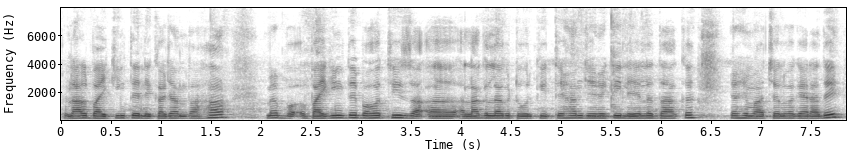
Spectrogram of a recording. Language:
Punjabi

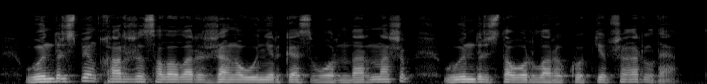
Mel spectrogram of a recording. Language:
Kazakh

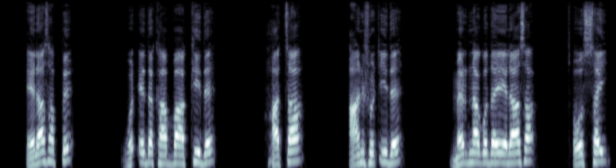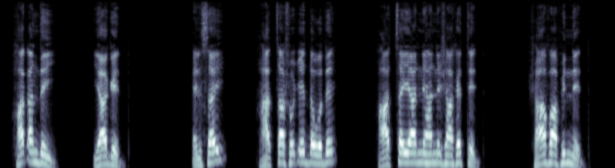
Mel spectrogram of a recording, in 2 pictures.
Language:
Dawro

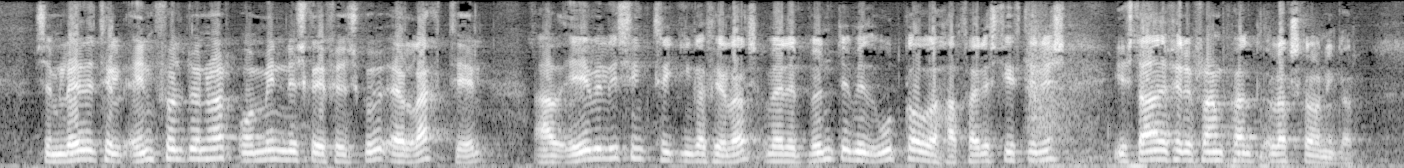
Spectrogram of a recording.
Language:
Icelandic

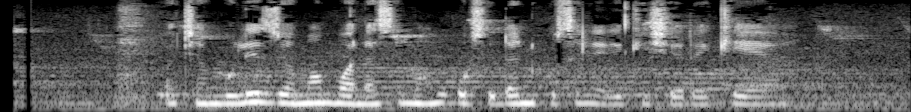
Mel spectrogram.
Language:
Swahili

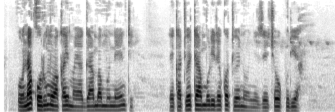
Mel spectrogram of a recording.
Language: Ganda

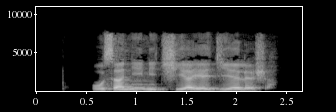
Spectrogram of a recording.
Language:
Taita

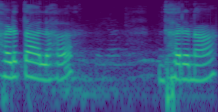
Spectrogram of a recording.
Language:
Sanskrit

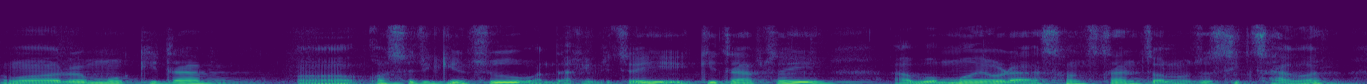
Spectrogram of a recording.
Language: Nepali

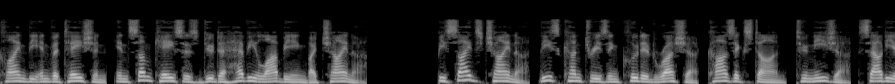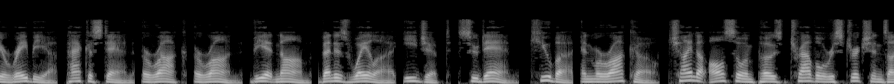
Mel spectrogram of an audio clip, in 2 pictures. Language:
English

